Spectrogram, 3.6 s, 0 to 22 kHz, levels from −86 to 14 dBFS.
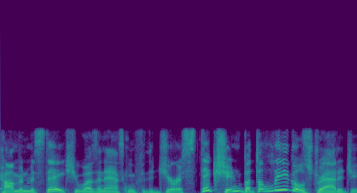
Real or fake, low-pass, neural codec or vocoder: real; 7.2 kHz; none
